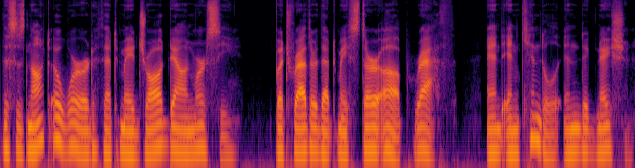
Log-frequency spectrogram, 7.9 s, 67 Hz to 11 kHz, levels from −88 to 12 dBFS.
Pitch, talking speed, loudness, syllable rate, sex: 110 Hz, 150 wpm, -19 LUFS, 3.8 syllables/s, male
